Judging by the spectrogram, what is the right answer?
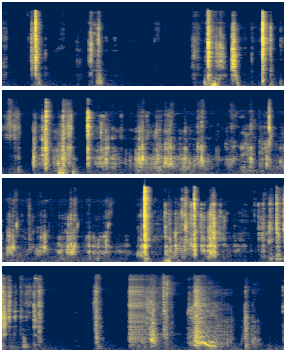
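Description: Handheld Gemini Mini roller die-cutting machine rolled back and forth over a clear cutting-plate sandwich, crunching as the dies press through card. Sharp clicks and knocks of the acrylic plates being set down and handled come several times, the loudest about three, four and ten seconds in.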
